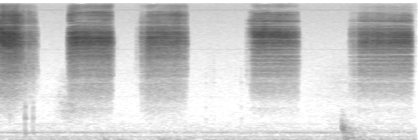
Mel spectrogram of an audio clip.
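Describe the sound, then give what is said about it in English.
A large insect, picked up by hand, hisses into the microphone in five loud, breathy bursts, each about half a second long, separated by short pauses, with a low steady hum and faint handling noises underneath. “It's going to hiss into the microphone?”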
